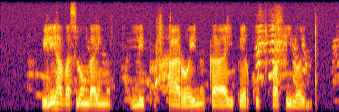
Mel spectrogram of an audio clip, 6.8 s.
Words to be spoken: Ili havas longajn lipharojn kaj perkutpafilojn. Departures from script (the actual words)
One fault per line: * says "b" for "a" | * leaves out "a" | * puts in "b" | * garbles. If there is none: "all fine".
all fine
